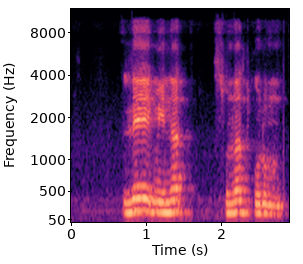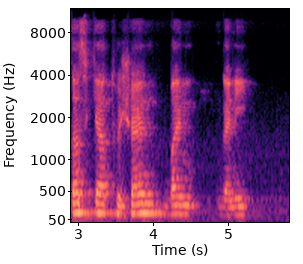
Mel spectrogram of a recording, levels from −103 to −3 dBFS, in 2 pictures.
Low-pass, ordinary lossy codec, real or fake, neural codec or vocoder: 9.9 kHz; Opus, 24 kbps; real; none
